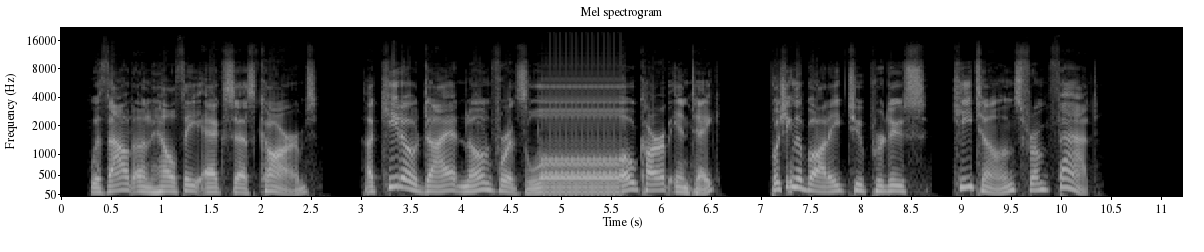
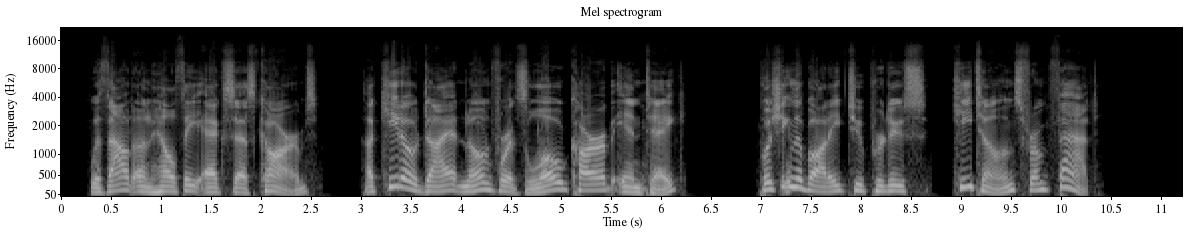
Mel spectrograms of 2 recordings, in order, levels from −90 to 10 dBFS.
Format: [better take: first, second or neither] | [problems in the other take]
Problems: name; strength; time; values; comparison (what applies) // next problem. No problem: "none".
second | audio freezing; at 5 s for 1 s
